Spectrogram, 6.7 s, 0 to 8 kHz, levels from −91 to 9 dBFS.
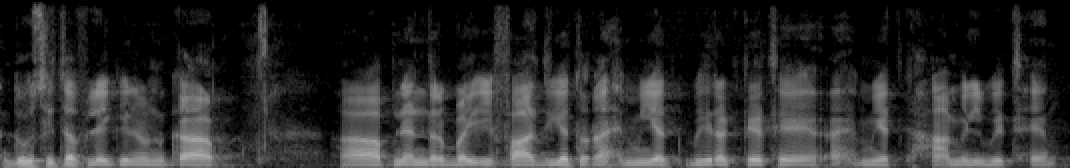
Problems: constant background noise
